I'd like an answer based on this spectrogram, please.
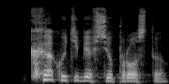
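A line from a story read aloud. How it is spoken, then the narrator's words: Snort. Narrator (Russian): фыркнул полковник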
